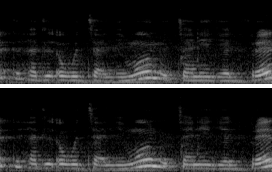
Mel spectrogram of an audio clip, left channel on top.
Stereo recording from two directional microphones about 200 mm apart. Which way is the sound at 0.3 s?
40° right (ahead or behind).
